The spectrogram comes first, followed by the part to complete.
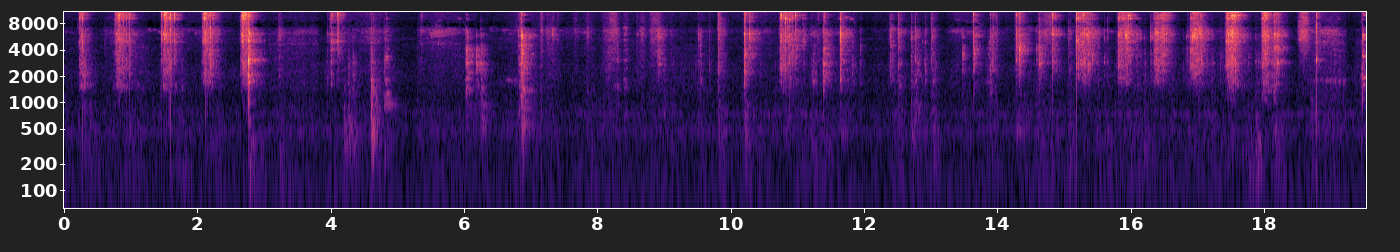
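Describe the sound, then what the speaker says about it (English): Ratchet clicks rapidly on brake bolts of a Volkswagen MK7 Alltrack during a brake rotor and pad job, in repeated bursts of quick ticking strokes with short pauses, close and clear. "we'll get these just snugged up here and then we'll torque them"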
